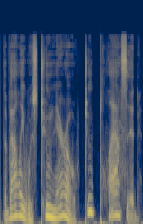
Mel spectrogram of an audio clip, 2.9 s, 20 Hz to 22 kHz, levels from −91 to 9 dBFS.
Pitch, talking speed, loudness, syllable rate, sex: 150 Hz, 145 wpm, -16 LUFS, 4.0 syllables/s, male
